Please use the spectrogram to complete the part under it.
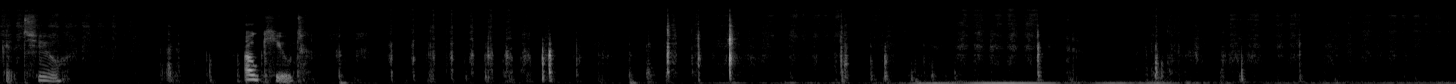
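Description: A foam blending tool dabs rapidly against paper.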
